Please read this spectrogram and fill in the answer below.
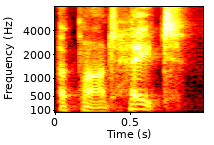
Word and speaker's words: apartheid: Apart hate is an Africans word meaning separateness and it's pronounced apart hate which I think is rather noteworthy.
